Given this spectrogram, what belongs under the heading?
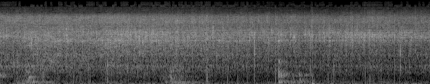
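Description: Sliced pointed gourd sizzles in hot oil in a pan, a loud, steady hiss with soft scrapes and clicks of a spatula stirring now and then.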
